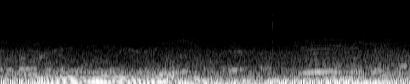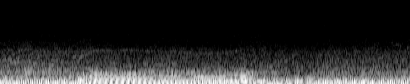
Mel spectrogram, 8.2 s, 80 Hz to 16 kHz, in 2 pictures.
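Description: Honda CBR650R inline-four engine running at a crawl with throttle blips that rise and fall in pitch: a long rev and a short one in the first two seconds, then another long rev about five seconds in. The revs are a warning to make pedestrians clear the road.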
